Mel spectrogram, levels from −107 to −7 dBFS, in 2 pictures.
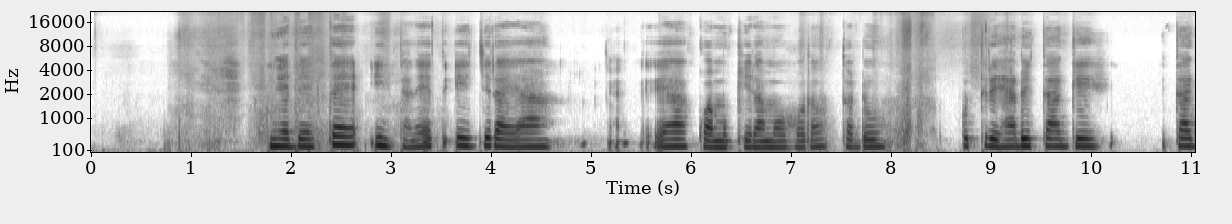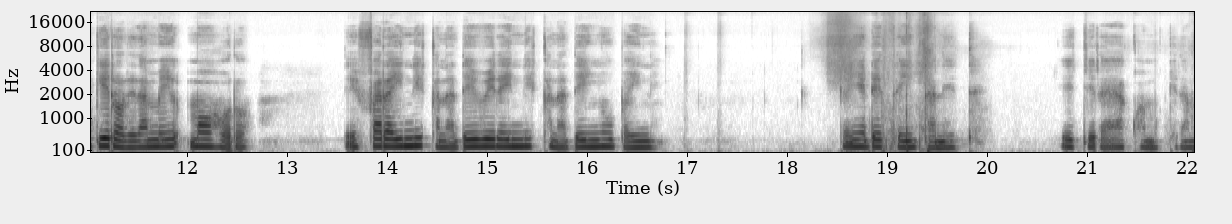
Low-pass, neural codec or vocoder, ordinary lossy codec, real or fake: none; none; none; real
